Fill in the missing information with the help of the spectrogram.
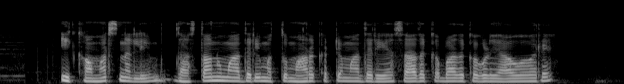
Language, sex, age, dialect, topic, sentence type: Kannada, male, 25-30, Dharwad Kannada, agriculture, question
